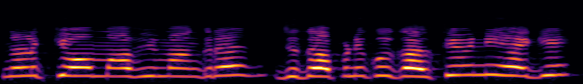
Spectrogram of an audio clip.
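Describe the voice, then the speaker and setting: A woman playing a shrill, pleading young wife. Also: steady tone, fast talker, no echo, highs cut off. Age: young adult. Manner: pleading, insistent. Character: young wife insisting she is wronged.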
